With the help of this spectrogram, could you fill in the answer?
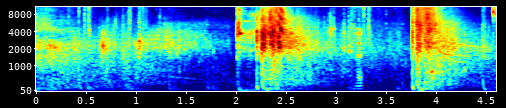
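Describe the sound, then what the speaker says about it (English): Gunfire in Hunt: Showdown, with two sharp, loud shots cracking out over a low rumbling background while players talk quietly underneath. "Somebody's shooting me with something."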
